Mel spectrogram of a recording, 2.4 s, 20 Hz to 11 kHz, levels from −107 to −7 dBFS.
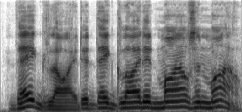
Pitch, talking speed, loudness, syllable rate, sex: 140 Hz, 150 wpm, -15 LUFS, 4.9 syllables/s, male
